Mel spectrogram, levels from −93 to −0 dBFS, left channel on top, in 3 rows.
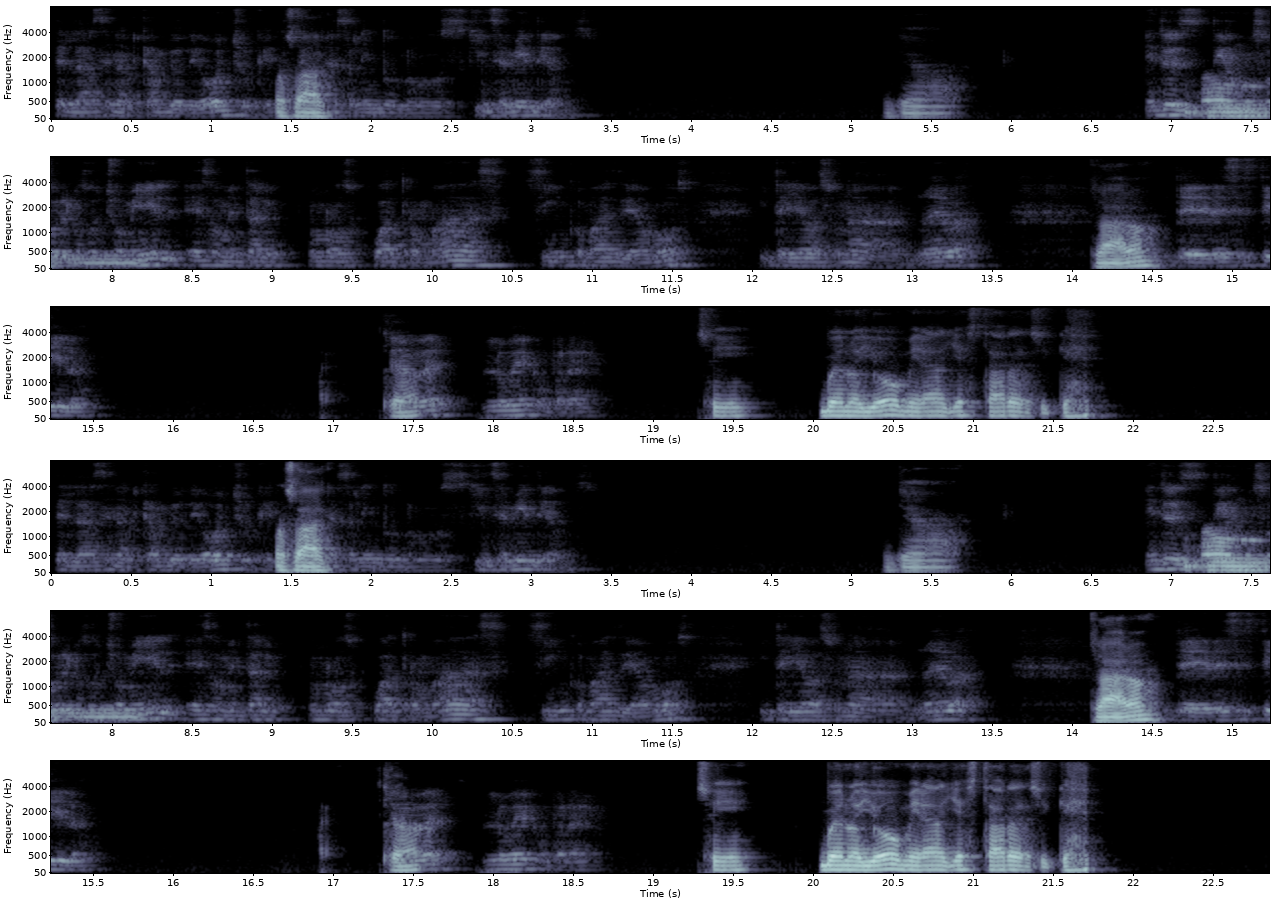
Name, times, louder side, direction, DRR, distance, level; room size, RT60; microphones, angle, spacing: voice 1, 0.0-3.4 6.8-14.0 14.6-15.5 17.3-18.6, equal, 25° left, 5.3 m, -48 dB
voice 2, 1.4-1.7 5.2-5.7 7.2-8.2 14.1-14.6 17.3-17.5 19.3-19.6 20.0-21.7, right 5 dB, 50° right, 0.4 m, -27 dB
8.9 x 7.7 x 3.2 m
head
